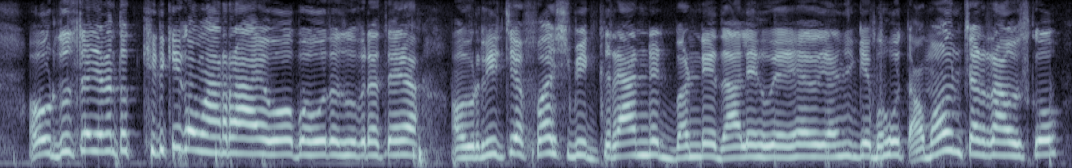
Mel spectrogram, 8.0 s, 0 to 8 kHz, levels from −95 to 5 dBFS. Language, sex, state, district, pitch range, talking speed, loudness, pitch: Hindi, female, Andhra Pradesh, Anantapur, 220-265 Hz, 230 wpm, -17 LUFS, 245 Hz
